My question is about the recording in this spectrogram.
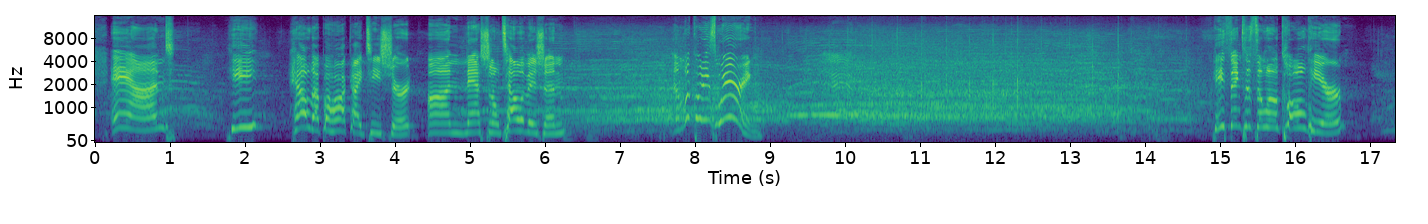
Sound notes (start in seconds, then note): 6.5 crowd cheers; 10.5 crowd cheers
